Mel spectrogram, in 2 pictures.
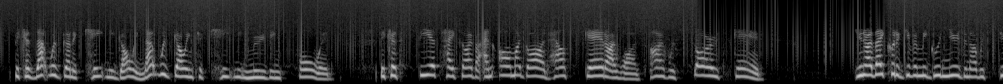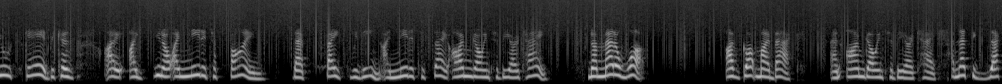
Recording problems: wrong speed and pitch; too fast and too high; 1.5 times normal speed
high frequencies cut off; noticeable; nothing above 5.5 kHz
hiss; noticeable; until 7 s and from 9 s on; 15 dB below the speech
crackle, like an old record; noticeable; 15 dB below the speech

